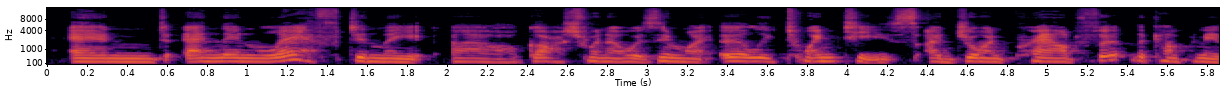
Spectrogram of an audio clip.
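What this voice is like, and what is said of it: Faded Australian accent. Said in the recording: “your very different, unique accent. ... My accent, I think it's still Australian”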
